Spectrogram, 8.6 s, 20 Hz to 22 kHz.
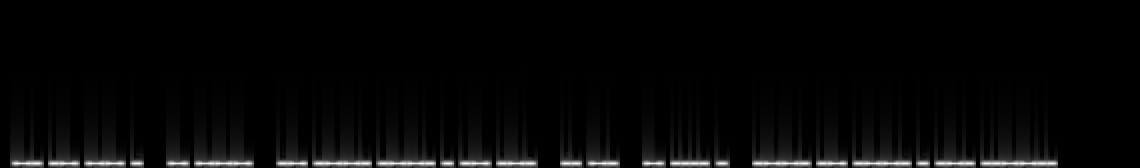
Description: Morse code, heard as a keyed tone, about 34 wpm, 700 Hz. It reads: NAME TO APPEAR IN THE PAPER?
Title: Sentences from Top 1000 Words - Review Part 2 - 35wpm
